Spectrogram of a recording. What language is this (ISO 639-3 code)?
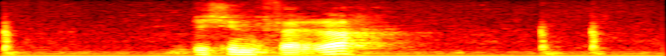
mlt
